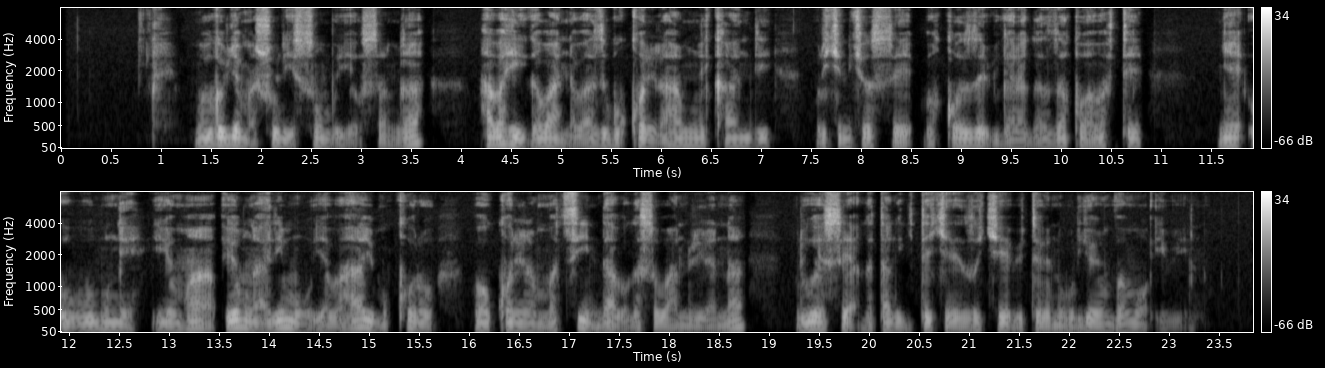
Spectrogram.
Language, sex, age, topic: Kinyarwanda, male, 25-35, education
